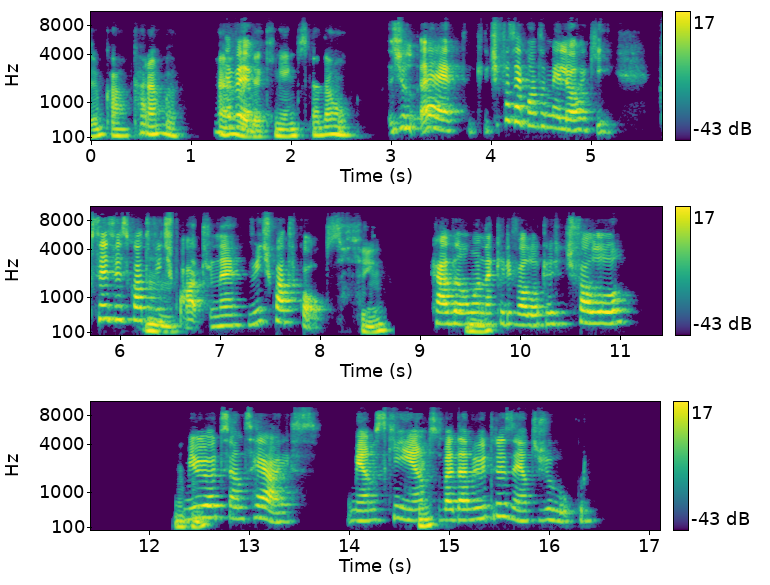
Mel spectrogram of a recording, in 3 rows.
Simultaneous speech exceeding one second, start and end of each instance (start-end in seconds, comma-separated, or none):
none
